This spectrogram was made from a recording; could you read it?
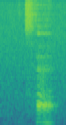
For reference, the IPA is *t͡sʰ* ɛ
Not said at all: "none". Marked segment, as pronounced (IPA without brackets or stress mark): t͡sʰ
